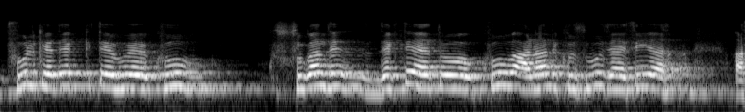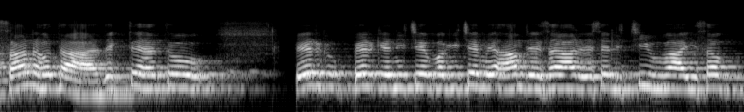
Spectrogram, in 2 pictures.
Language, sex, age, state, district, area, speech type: Hindi, male, 45-60, Bihar, Samastipur, rural, spontaneous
